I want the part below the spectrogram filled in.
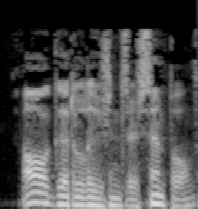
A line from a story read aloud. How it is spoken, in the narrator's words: grunted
